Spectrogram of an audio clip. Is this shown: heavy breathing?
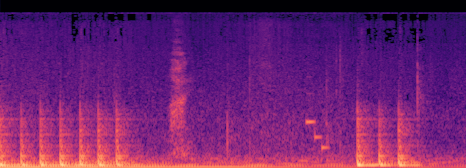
no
